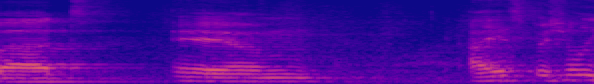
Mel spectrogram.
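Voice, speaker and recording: A man's voice with a non-native accent and ordinary pitch variation, in audible room echo with noticeable background noise. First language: not English. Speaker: spiritual content creator. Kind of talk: podcast interview. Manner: halting, many fillers and repeats.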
